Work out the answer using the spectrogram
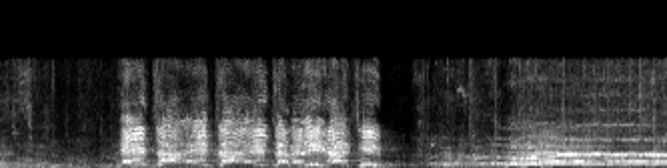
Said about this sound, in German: die Mädchen vom Verein FC Internationale Berlin ihren Schlachtruf machen wollen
